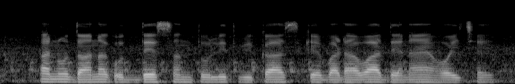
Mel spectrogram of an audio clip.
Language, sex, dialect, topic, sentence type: Maithili, male, Eastern / Thethi, banking, statement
